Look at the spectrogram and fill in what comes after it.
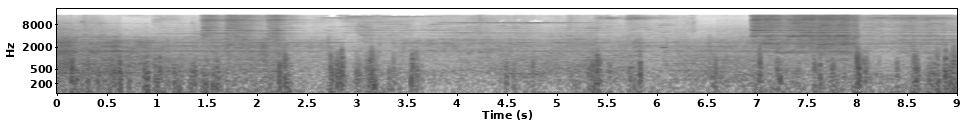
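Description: Double-stack container well cars of a Canadian Pacific freight train rolling past, with wheels knocking and clacking over the rails and spells of high wheel squeal. The sound eases off near the end as the last car goes by.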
